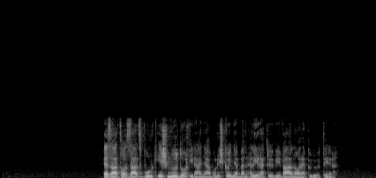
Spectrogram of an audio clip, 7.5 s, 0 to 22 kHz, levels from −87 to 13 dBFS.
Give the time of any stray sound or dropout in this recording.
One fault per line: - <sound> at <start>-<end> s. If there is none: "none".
none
